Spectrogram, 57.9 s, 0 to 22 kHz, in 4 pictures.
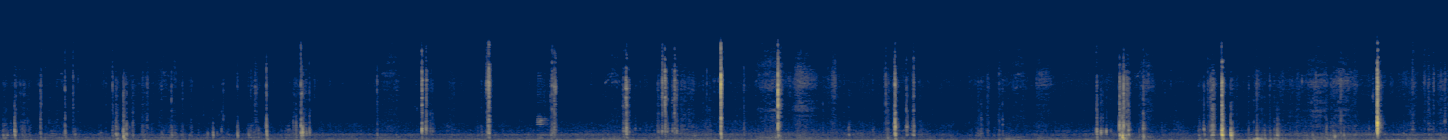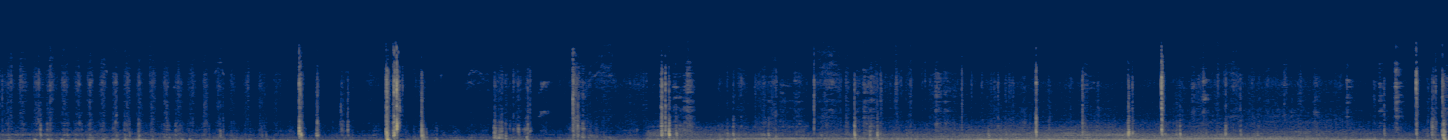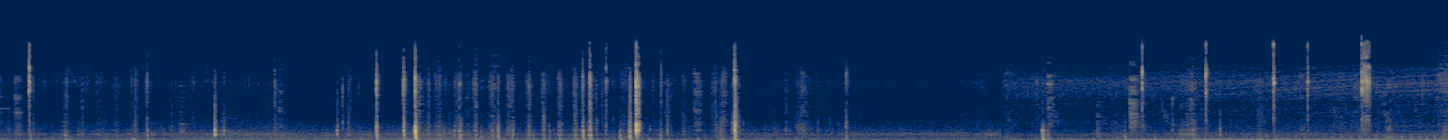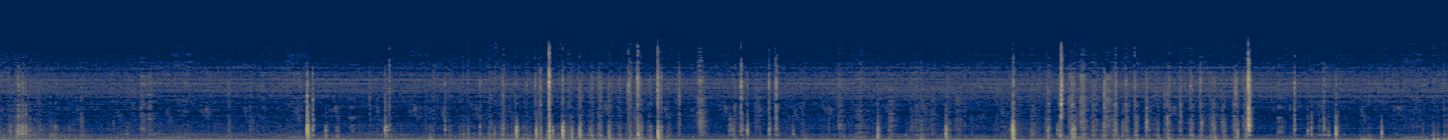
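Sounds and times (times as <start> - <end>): tools and plastic parts clicking: 0.0 - 37.6, 39.4 - 57.9
low hum: 39.0 - 57.9.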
